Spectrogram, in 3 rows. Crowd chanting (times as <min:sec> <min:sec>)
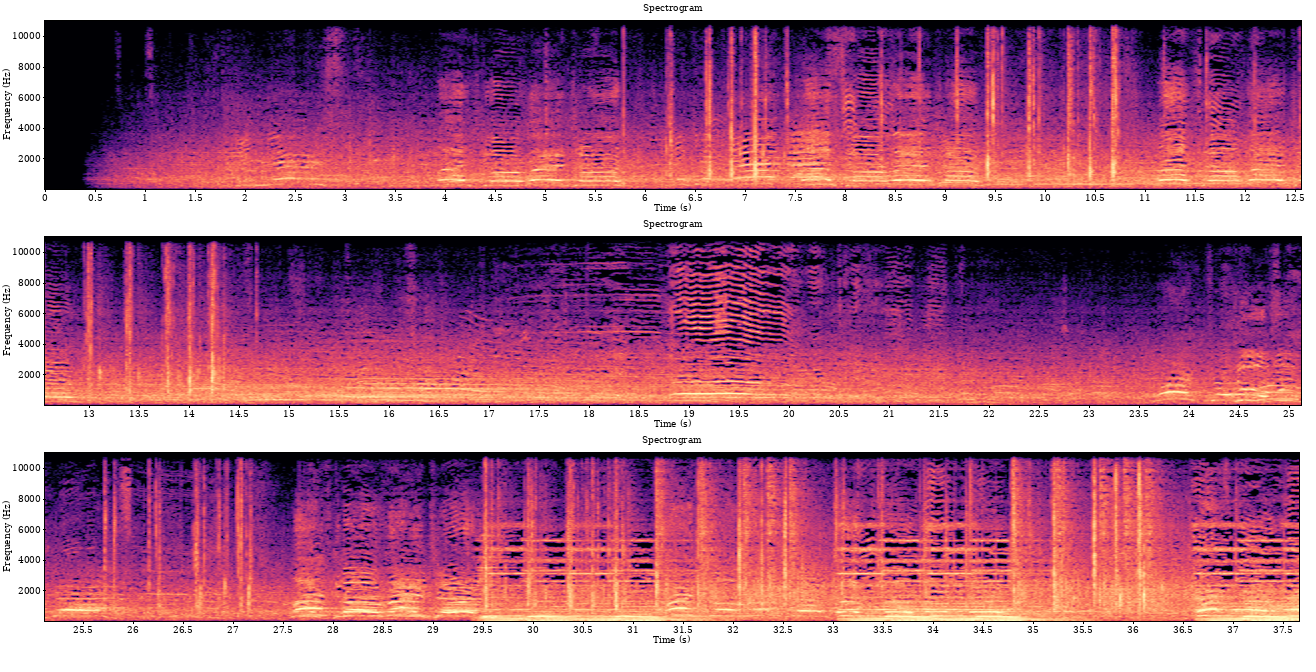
0:27.6 0:37.6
